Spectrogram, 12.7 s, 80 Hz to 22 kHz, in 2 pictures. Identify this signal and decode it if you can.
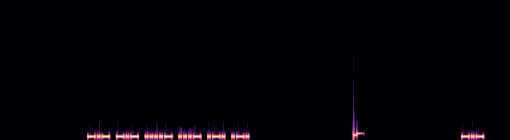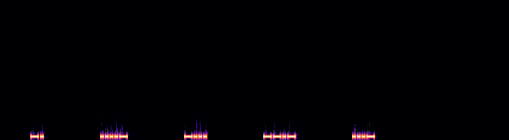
Morse code, heard as a keyed tone, about 37 wpm, spaced as for 17 wpm, 700 Hz. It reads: KK4VRR KN4BQV
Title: USA Call Signs - 6 Characters - 8x Character Spacing - 40wpm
